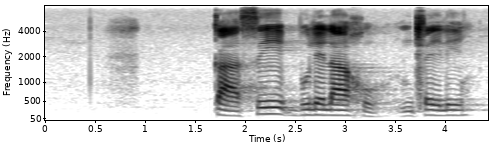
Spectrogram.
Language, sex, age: Northern Sotho, male, 30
